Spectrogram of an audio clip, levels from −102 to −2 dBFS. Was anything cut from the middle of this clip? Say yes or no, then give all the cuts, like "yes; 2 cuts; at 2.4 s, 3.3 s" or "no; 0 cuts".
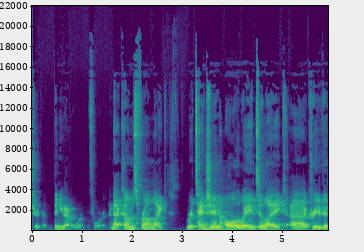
no; 0 cuts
